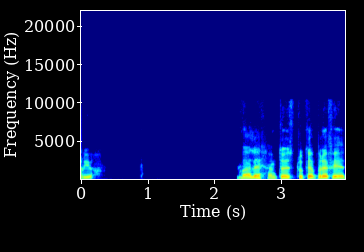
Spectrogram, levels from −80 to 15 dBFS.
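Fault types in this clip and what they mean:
No faults detected in the speech; nothing here calls for a fault entry.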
